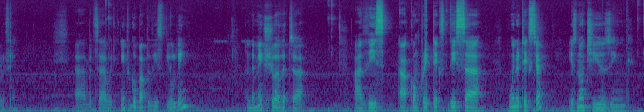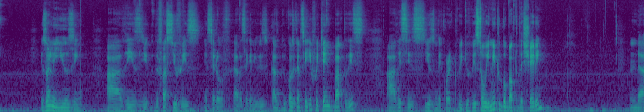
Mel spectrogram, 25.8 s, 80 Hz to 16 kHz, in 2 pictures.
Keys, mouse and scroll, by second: 2.2 click, 6.6 click, 8.1 `, 8.3-9.2 drag, 9.2-9.6 scroll up 1, 9.6 `, 12.9 click, 15.6 click, 16.7 `, 17.6 click, 18.1-18.5 scroll down 1, 18.5 `, 19.3-20.9 drag, 23.1-23.5 drag, 23.8 `, 24.6 middle click.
